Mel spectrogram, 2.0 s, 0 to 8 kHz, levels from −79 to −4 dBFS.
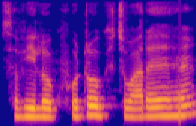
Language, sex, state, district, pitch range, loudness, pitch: Hindi, male, Bihar, Saharsa, 155-175 Hz, -24 LUFS, 160 Hz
